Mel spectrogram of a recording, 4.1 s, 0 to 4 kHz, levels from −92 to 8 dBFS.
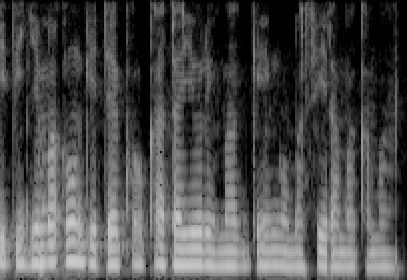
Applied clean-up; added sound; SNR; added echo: neural mask model DeepFilterNet 3.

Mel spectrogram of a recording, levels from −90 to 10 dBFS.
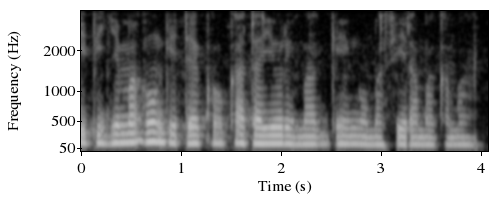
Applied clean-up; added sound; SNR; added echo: none; none; none; none.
